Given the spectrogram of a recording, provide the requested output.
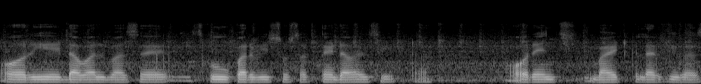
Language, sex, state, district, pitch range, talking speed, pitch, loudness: Hindi, male, Uttar Pradesh, Ghazipur, 110-115 Hz, 160 wpm, 115 Hz, -27 LUFS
